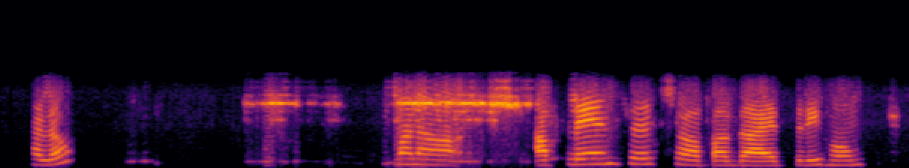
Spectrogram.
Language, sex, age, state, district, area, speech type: Telugu, female, 18-30, Andhra Pradesh, Visakhapatnam, urban, conversation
